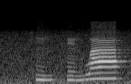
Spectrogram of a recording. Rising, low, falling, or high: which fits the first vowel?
low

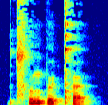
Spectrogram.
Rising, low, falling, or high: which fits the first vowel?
high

